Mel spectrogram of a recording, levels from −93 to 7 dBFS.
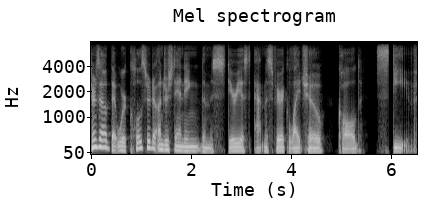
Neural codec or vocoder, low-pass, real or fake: codec, 16 kHz in and 24 kHz out, 1 kbps, XY-Tokenizer; 7.2 kHz; fake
